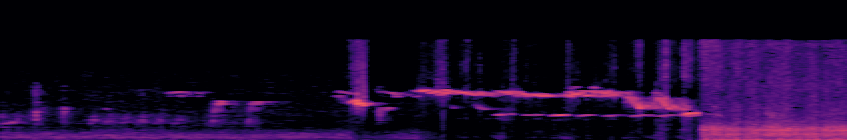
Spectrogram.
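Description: Small songbird calls: a few faint high chirps, then a thin, high whistled note held for over a second. Near the end a louder steady hiss comes in.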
